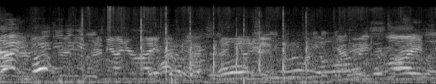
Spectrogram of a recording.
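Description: Several players' voices shouting and calling out across the field, too indistinct to make out words, with a few short sharp taps in the first couple of seconds.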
